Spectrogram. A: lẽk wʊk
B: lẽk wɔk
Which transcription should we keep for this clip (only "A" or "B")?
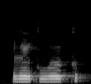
A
